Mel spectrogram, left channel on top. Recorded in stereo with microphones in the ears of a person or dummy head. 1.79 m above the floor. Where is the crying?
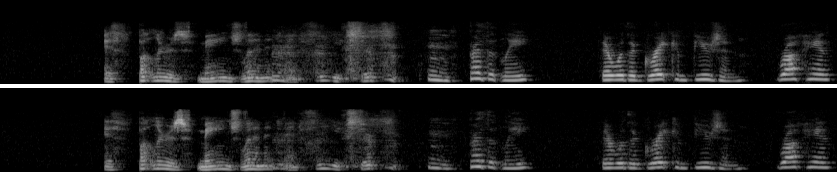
70° left (ahead or behind), 0.7 m.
